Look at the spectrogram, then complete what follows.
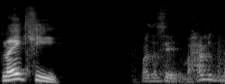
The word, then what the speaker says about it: Nike: of nike wright and all these people are getting it wrong they see nike it's nike what's the same i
